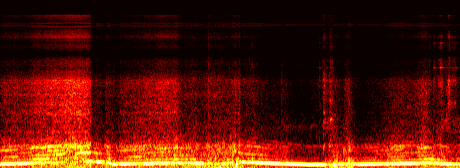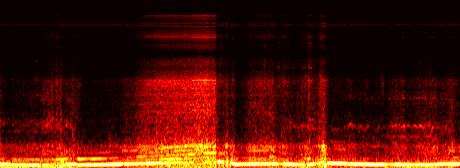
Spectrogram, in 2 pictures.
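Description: A car engine roars loudly from inside the cabin, rising and falling in pitch as the driver shifts gears.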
